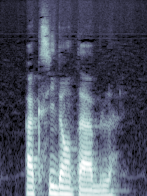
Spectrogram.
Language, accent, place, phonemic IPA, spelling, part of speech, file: French, France, Lyon, /ak.si.dɑ̃.tabl/, accidentable, adjective, LL-Q150 (fra)-accidentable.wav
- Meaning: damageable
